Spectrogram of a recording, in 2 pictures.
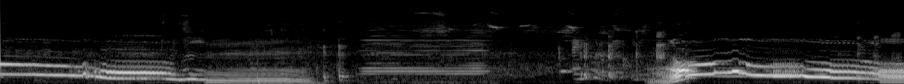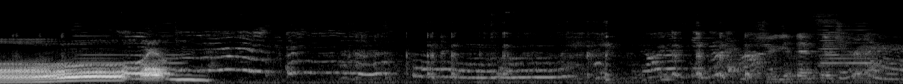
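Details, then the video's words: Siberian Husky howling along with talking dogs playing on a screen: long, wavering, falling howls, a few stacked steady tones, then a loud sliding howl mid-clip, over background music and a person's surprised exclamations. "Husky Howls to the Talking Dogs on YouTube"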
